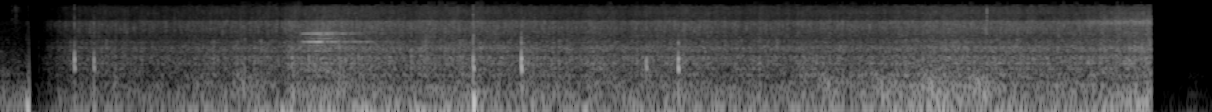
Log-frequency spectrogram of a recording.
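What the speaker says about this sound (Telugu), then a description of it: "మూత పెట్టేసి ఇది కుక్ అయ్యేదాకా, అంటే కొంచెం థిక్ గ్రేవీ వచ్చేదాకా బాయిల్ చేసుకుందాం" Cauliflower gravy curry, Andhra-style gobi, simmering in a covered pan: a low, steady bubbling hiss with occasional faint pops and ticks, close and continuous until it cuts off abruptly, with no talking.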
